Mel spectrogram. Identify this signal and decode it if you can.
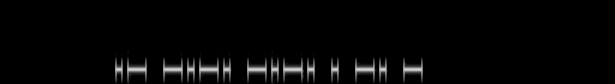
Morse code, heard as a keyed tone, about 20 wpm, 690 Hz. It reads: ACCENT
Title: Build A Word - 2 Letters At A Time - 6-Letter Words - 20wpm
